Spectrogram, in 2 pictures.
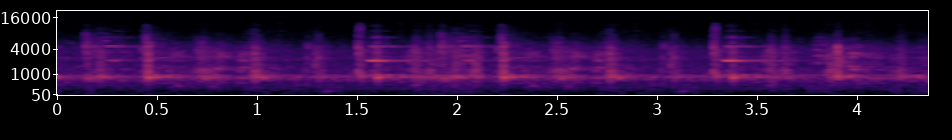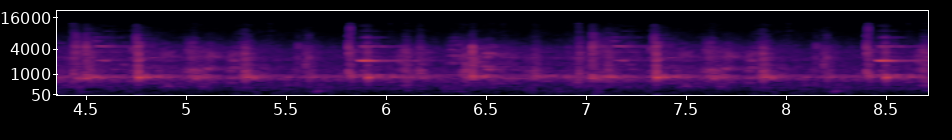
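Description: A horse's hooves clip-clopping in a steady trotting rhythm.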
